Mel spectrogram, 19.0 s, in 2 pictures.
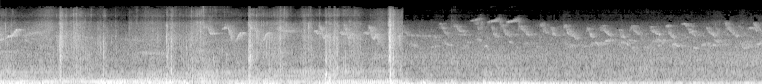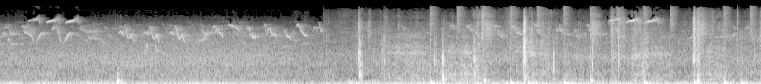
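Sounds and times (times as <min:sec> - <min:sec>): low rumble: 0:00.0 - 0:05.5
songbird chirping: 0:00.0 - 0:19.0.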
